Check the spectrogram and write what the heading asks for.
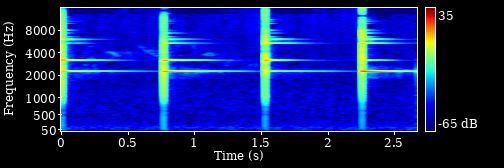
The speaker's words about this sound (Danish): Det er altså flint, og det synger, fordi der ikke er nogen vandbobler eller frostspringninger indeni.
